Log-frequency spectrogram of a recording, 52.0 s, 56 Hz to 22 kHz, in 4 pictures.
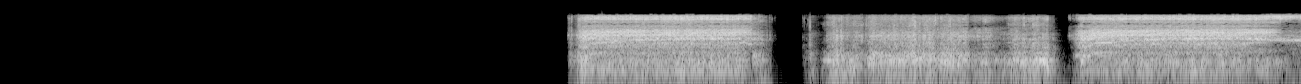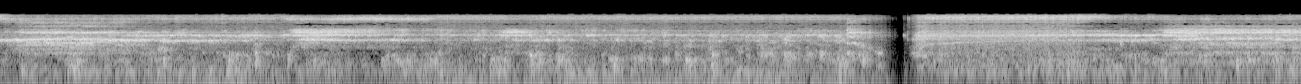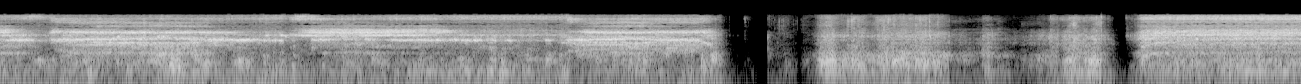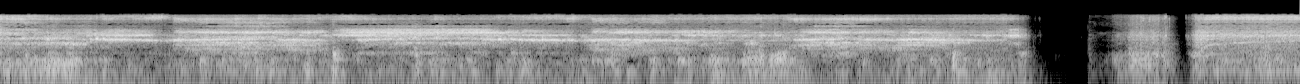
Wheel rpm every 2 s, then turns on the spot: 0, 0, 0, 100, 20, 60, 160, 160, 160, 160, 120, 110, 160, 160, 160, 160, 120, 10, 20, 140, 160, 160, 160, 160, 130, 50.
8-10 34-36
